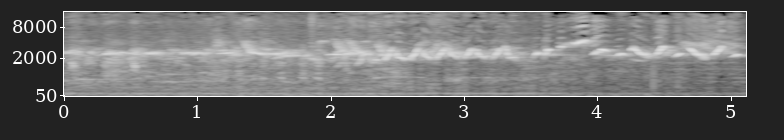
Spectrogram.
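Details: Chinese hwamei song starting with a sustained whistled note, then breaking into rapid, bouncing zigzag phrases and loud separate whistled notes toward the end, over a low background hum.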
